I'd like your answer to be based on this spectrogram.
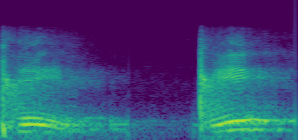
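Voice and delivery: DI-VI-DIR, each syllable a separate loud burst; di-vi-dir broken into three strong voice beats. Shown as a demonstration. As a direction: slowly punch out di, vi, dir. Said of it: "con golpes de voz".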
